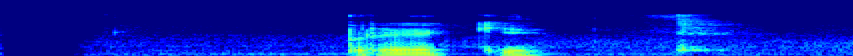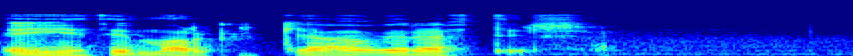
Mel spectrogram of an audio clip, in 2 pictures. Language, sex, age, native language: Icelandic, male, 30-39, Icelandic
